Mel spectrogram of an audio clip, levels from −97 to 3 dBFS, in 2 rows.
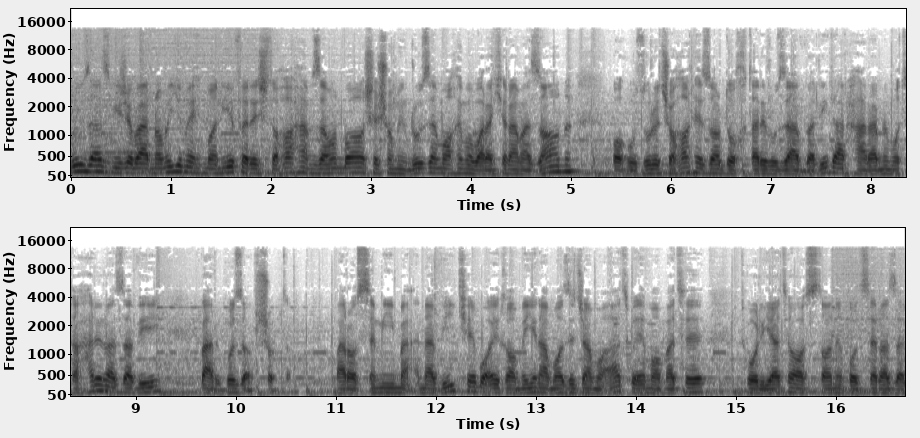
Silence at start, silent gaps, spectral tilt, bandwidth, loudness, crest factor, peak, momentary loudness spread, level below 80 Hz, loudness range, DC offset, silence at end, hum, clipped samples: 0 s; none; -6.5 dB/octave; 14 kHz; -16 LUFS; 16 dB; 0 dBFS; 5 LU; -42 dBFS; 2 LU; under 0.1%; 0 s; none; under 0.1%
